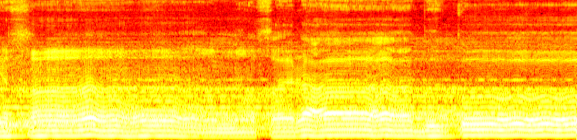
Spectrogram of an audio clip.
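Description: A man's voice singing drawn-out, ornamented notes of an Urdu devotional kalam, the pitch wavering on each held note. A new phrase starts about two seconds in.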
